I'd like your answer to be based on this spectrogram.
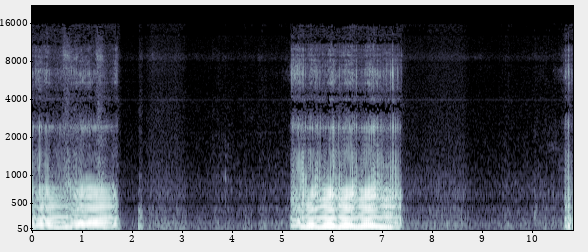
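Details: Golden retriever snoring: two long, loud, low rattling snores about three seconds apart with quiet breathing between.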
